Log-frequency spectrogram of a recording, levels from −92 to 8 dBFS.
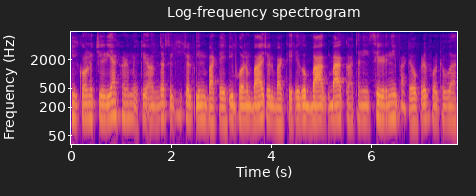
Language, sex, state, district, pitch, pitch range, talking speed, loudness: Bhojpuri, male, Bihar, East Champaran, 110 Hz, 105-115 Hz, 170 wpm, -22 LUFS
